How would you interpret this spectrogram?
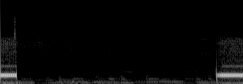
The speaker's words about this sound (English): Oh, it's ringing. It's ringing. It's ringing.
